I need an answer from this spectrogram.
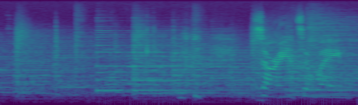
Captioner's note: chuckles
